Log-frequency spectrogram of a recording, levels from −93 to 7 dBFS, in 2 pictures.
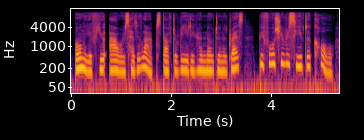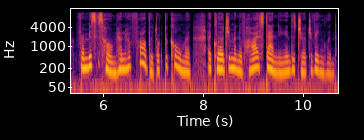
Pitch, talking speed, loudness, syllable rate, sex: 190 Hz, 195 wpm, -18 LUFS, 5.5 syllables/s, female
